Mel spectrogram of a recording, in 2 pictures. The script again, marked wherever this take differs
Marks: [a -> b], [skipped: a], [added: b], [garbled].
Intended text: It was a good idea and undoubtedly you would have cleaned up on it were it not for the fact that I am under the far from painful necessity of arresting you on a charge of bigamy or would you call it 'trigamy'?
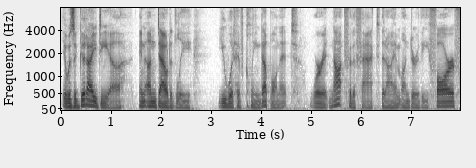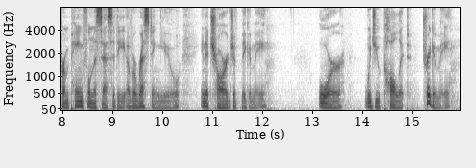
It was a good idea and undoubtedly you would have cleaned up on it were it not for the fact that I am under the far from painful necessity of arresting you [on -> in] a charge of bigamy or would you call it 'trigamy'?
